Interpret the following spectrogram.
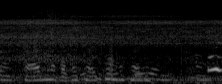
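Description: Faint voices of people talking, over a steady high-pitched hiss.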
